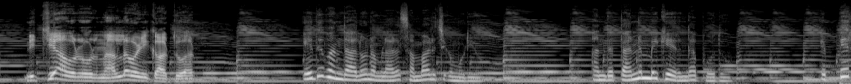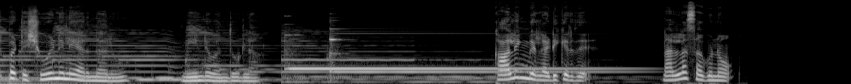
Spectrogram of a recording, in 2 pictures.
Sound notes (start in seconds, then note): 11.4 doorbell dings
